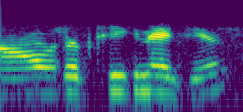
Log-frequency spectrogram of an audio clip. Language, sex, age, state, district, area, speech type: Maithili, female, 18-30, Bihar, Purnia, rural, conversation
